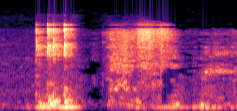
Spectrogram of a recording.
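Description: Computer keyboard typing in two short spells, the first starting about a third of a second in.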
